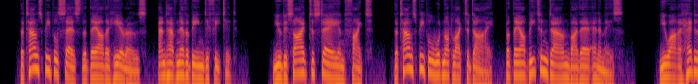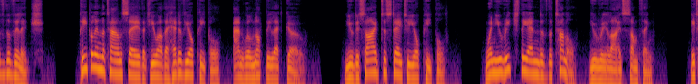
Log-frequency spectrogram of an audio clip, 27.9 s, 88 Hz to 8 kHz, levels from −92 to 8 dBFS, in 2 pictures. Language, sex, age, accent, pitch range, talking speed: English, male, 50-69, British, 100-145 Hz, 170 wpm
